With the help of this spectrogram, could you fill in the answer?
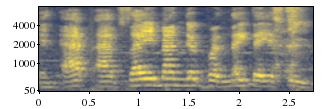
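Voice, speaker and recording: A woman at medium pitch speaks at a moderate pace with a Southern US accent, with music in the background. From Mississippi. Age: 70s. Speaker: retired cotton field worker. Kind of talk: interview answer. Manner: reminiscent, conversational.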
